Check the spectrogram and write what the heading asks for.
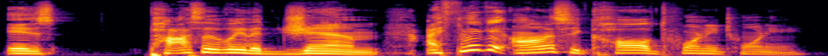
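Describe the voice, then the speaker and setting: A man's voice: medium pitch, very animated, moderate pace, no room sound, studio quality. A young man co-hosting a casual podcast chat, joking, swearing and laughing often. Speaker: podcast co-host.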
